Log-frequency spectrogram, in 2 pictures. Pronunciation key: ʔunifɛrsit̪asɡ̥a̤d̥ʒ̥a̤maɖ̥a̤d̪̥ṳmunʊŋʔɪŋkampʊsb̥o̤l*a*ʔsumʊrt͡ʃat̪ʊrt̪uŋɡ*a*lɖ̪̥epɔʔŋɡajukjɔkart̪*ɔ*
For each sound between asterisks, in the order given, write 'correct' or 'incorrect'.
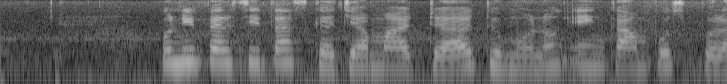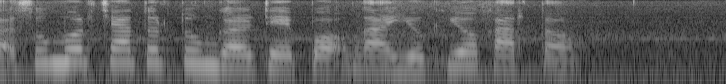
correct, correct, correct

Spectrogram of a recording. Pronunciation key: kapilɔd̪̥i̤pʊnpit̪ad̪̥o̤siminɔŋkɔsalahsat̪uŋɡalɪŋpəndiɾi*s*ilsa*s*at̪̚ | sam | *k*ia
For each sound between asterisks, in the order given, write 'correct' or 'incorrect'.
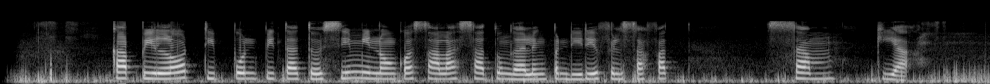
incorrect: f, incorrect: f, correct

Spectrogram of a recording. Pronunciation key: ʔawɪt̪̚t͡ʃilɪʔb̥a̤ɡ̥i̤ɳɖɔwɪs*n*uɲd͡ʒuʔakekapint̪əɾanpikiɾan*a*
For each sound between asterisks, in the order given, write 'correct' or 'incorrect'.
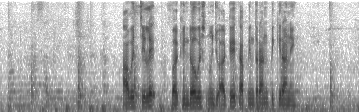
correct, incorrect: e

